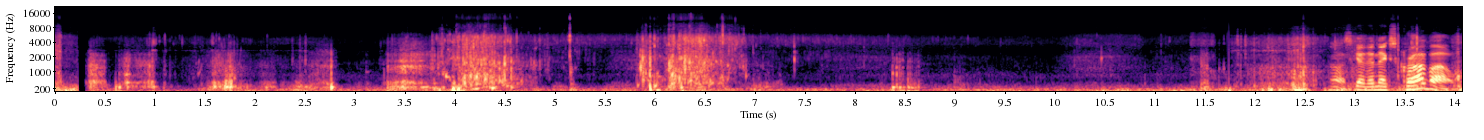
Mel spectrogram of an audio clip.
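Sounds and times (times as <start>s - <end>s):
water splashing against kayak: 3.7s - 7.3s.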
